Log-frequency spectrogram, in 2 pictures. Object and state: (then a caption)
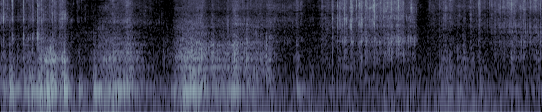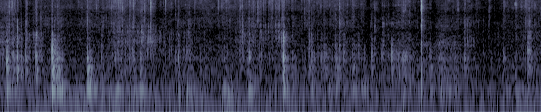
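Dry, brittle soap flakes. Fingertips with short nails press, rub and scoop a pile of brittle pink dry soap flakes from a crushed soap rose, crunching them in both hands. Dense, bright crinkling and crackling comes in uneven bursts with a few sharper snaps, mostly in the high range with little low end.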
